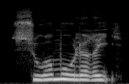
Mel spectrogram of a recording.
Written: surmuleri

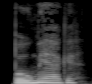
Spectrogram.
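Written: bogmærke

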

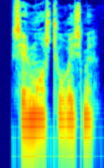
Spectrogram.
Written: selvmordsturisme

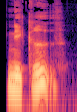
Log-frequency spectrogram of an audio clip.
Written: negrid

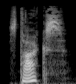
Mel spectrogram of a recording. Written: straks

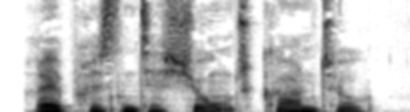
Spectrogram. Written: repræsentationskonto

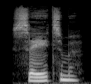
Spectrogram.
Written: sateme

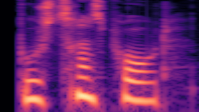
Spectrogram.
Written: bustransport

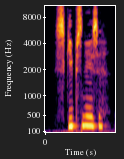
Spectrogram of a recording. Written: skibsnisse

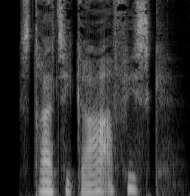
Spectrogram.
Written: stratigrafisk

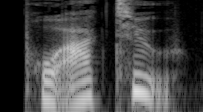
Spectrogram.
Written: proaktiv

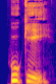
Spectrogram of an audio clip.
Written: ug

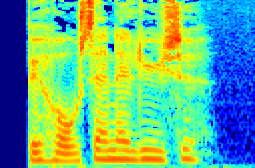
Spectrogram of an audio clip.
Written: behovsanalyse

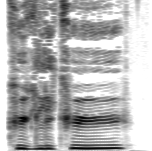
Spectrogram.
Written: kykliky

